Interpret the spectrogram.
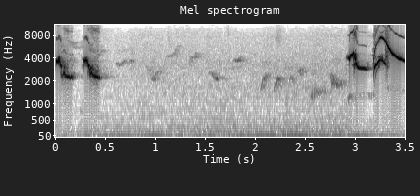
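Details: Orange-headed thrush used to prompt other birds to sing: two quick whistled down-slurs at the start, soft scattered chirps over a low hum, then rising and falling looping whistles at the end.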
